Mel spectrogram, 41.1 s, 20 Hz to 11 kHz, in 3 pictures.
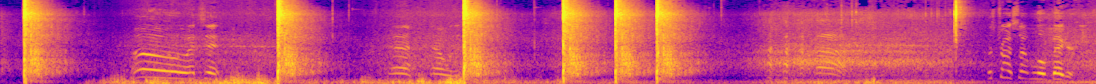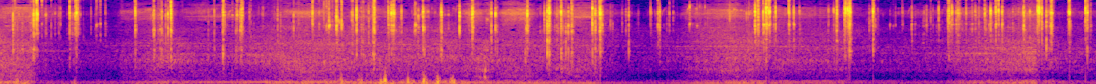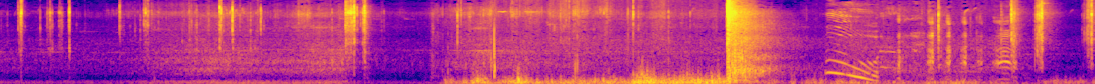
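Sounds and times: rifle cartridges clicking and clinking: 13.8 - 32.2.

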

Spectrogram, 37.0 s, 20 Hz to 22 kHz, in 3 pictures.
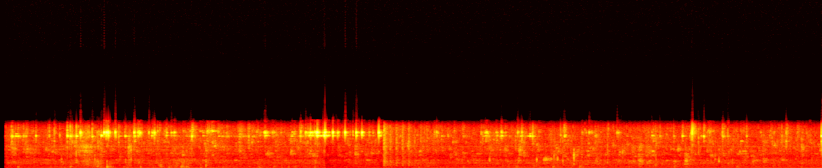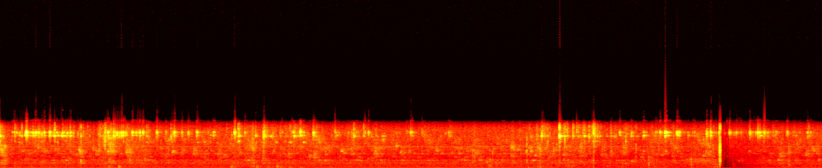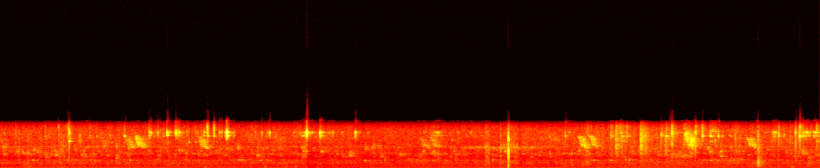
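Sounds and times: steady low hum: 0.1 - 36.9
animals scuffling on carpet: 0.2 - 23.1.

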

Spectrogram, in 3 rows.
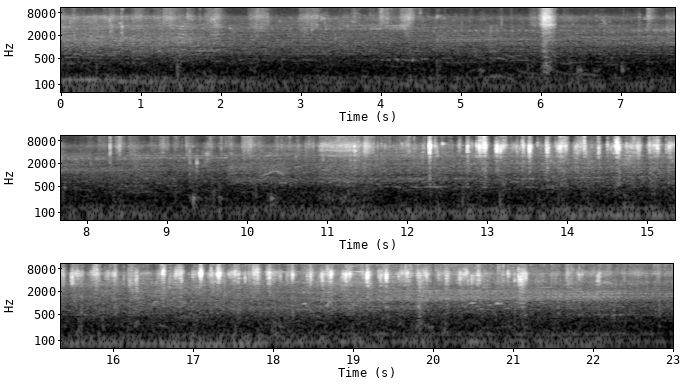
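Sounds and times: lamb sucking from a bottle: 10.6 - 23.0.

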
